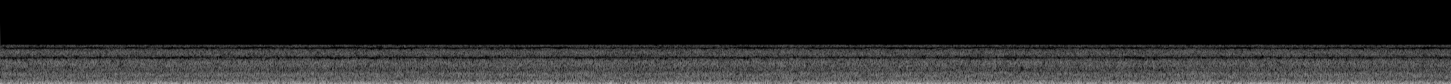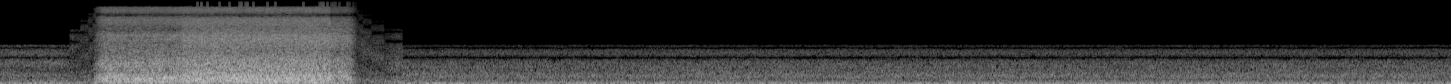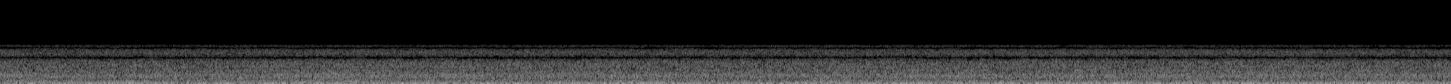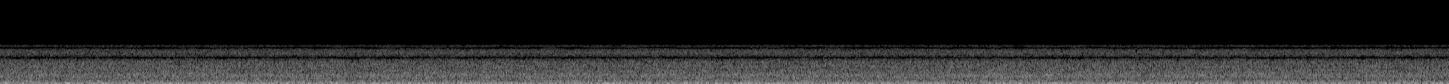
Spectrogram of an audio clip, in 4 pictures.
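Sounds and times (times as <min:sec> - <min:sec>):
loud bright water rush: 0:15.2 - 0:18.5
muffled waterfall rushing: 0:15.3 - 0:18.8.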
